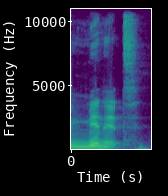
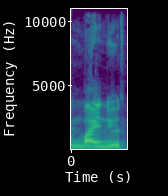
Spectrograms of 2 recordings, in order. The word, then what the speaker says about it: minute: Well, in this case, this cannot be minute, right?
